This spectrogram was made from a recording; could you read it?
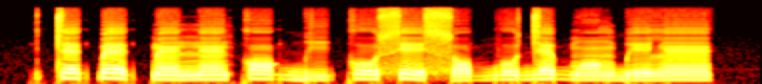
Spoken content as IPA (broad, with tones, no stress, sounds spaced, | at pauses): t ɛ˦ k͡p ɛ˦˨ k͡p ɛ̃˧ n ɛ̃˧ k ɔ˦ ɡ͡b i˧ k o˦ s e˦˨ s ɔ˨˦ b o˦ d ɛ˦ b ɔ̃˧ ɡ͡b e˧ l ɛ̃˦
